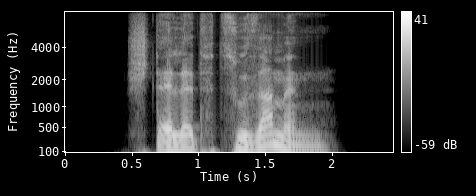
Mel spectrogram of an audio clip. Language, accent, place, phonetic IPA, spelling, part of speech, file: German, Germany, Berlin, [ˌʃtɛlət t͡suˈzamən], stellet zusammen, verb, De-stellet zusammen.ogg
- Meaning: second-person plural subjunctive I of zusammenstellen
